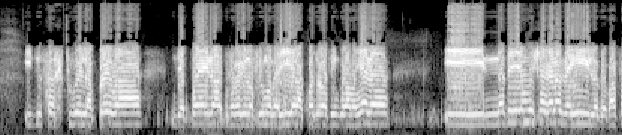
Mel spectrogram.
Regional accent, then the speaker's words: Ubrique, Andalusia, Spain; Digo, Ubrique, yo soy de Ubrique, un poco sé hacerlo.

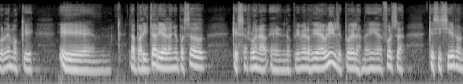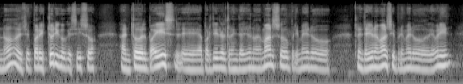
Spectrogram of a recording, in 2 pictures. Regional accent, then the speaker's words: Mendoza, Argentina; acá nosotros, como provincia mendocina dedicada a la vitivinicultura

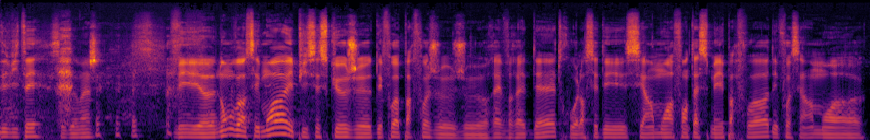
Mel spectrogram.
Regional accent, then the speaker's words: Lyon, Auvergne-Rhône-Alpes, France; parce que je suis lyonnais du coup

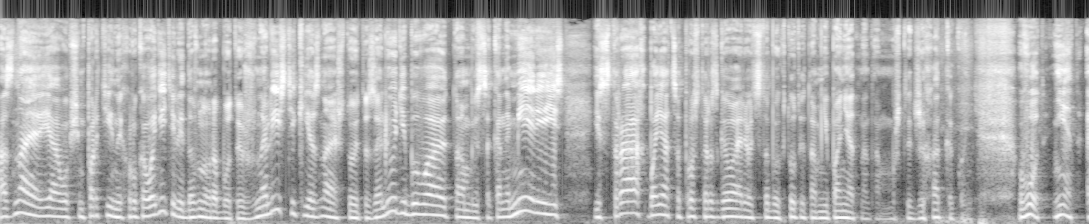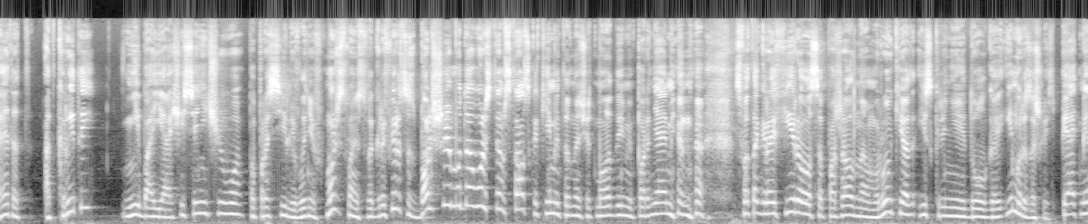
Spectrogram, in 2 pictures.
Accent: Siberia, Russia; извините, пожалуйста, вот мы из Сибири

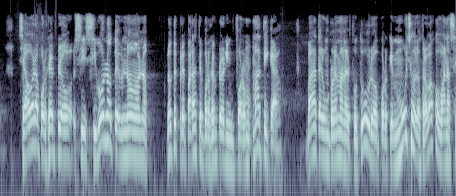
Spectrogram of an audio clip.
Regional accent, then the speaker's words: Argentina; obviamente con la curiosidad de como argentino, ¿no?

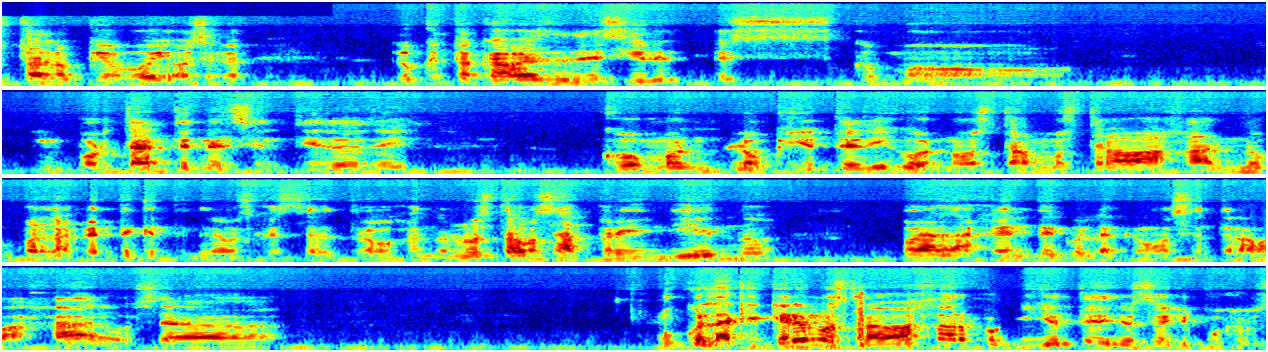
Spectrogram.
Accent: Mexico; yo estoy pensando en la historia de México y digo, güey, o sea, la historia que yo estudié en mi país, que me dio el sistema, pues no explica nada

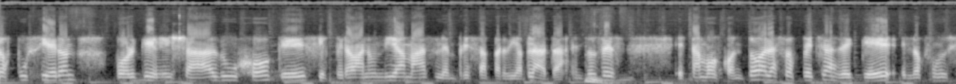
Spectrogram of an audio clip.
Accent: Buenos Aires, Argentina; moved away as an adult; yo soy de Buenos Aires y vine acá, digamos, para cambiar mi vida

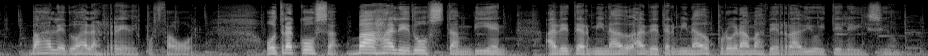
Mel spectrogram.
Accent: Venezuela; cuando todos somos venezolanos

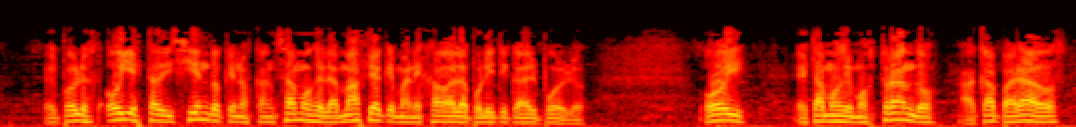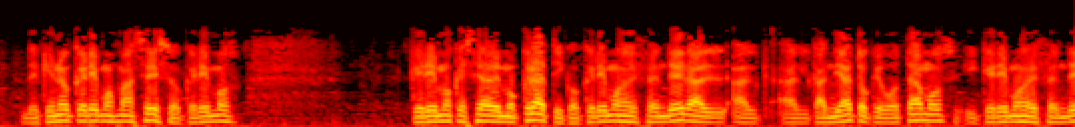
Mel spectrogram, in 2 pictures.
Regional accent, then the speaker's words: Rawson, Chubut, Argentina; now in El Hoyo, Argentina; En otros lugares, yo vengo de Rawson.

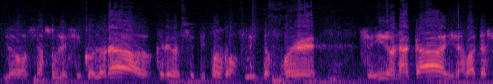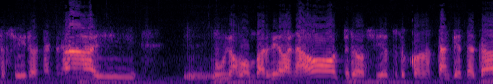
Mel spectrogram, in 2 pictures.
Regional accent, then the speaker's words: Pilar, Buenos Aires Province, Argentina; also born or lived in Brazil; Yo soy de Pilar.

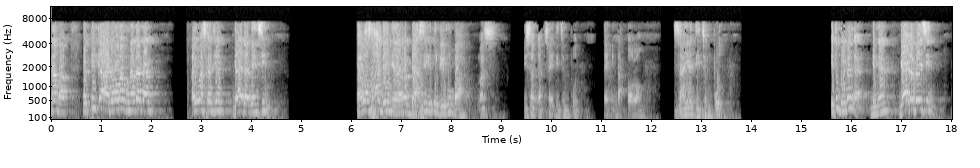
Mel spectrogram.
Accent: Java, Indonesia; Tapi tabiatnya kita orang Jawa itu enggak akan seperti itu.

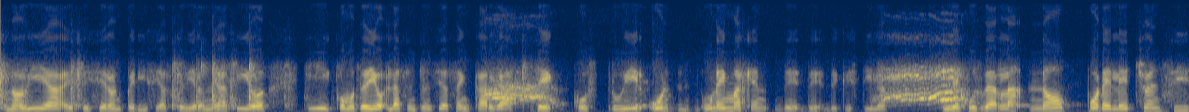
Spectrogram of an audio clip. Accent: Colombia; now in Buenos Aires, Argentina; Yo soy colombiana, yo recién había llegado de Colombia

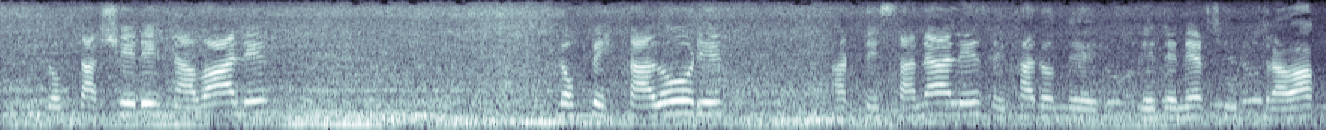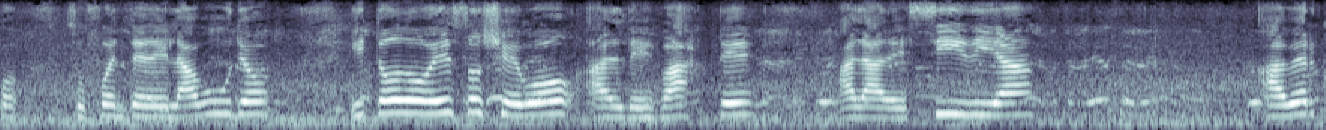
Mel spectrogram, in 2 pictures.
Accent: Buenos Aires, Argentina; Bueno, yo soy de acá del barrio de La Boca, y la verdad que estamos muy descontento con todo lo que está pasando en el país

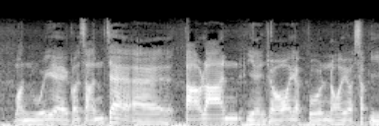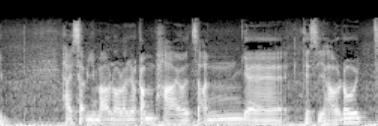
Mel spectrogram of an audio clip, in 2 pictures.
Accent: Hong Kong; 同埋都係為咗我哋香港人係出翻啖氣

